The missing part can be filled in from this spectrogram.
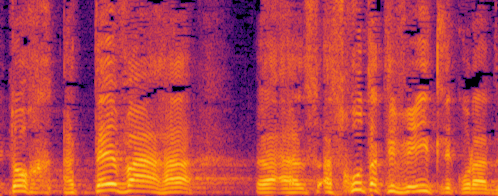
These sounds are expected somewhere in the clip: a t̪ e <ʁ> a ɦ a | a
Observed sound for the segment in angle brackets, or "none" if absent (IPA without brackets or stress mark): v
